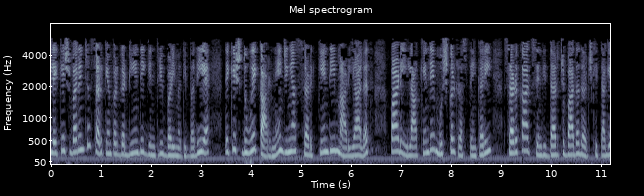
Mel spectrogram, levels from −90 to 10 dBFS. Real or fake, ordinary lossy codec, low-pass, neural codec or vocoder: real; MP3, 24 kbps; 7.2 kHz; none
